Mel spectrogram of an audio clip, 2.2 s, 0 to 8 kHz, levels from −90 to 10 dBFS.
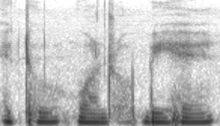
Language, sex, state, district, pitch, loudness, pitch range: Hindi, male, Arunachal Pradesh, Papum Pare, 105 Hz, -19 LUFS, 100-110 Hz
